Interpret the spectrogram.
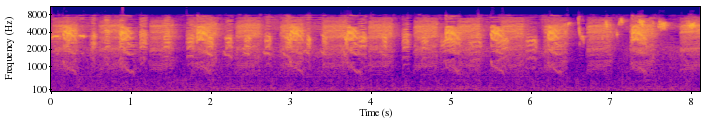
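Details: Long-tailed shrike, wild and from the forest, serving as a lure call for wild birds: a busy stream of rasping chatters and short squeaky notes, rapid and irregular.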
